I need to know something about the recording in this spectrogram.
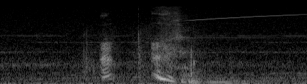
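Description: A young man cries out in alarm, close to a microphone.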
